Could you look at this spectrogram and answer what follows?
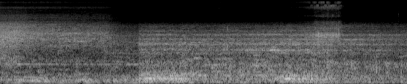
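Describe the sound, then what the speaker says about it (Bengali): A late-running Sealdah–Jangipur passenger train pulling into the station, a steady loud rumble of wheels and rail noise with rising clatter and hiss throughout. "অবশেষে ট্রেন আসছে প্রায় দু ঘন্টা চল্লিশ মিনিট লেটে"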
